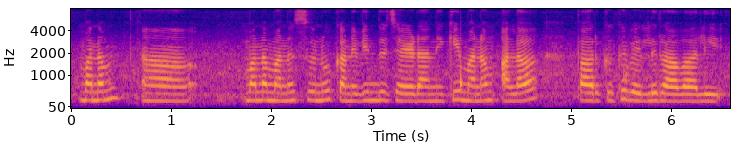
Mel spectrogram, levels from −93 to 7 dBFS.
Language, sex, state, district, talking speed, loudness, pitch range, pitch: Telugu, female, Andhra Pradesh, Anantapur, 110 wpm, -18 LUFS, 225-250 Hz, 240 Hz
